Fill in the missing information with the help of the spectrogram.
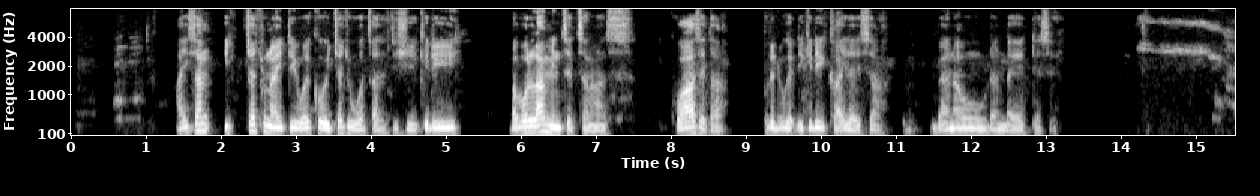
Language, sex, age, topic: Gamo, male, 25-35, government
